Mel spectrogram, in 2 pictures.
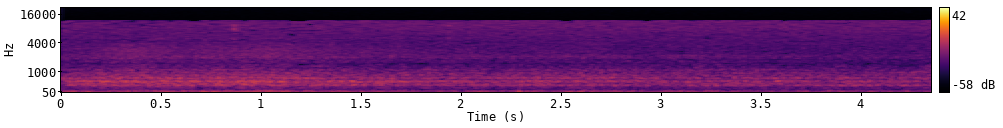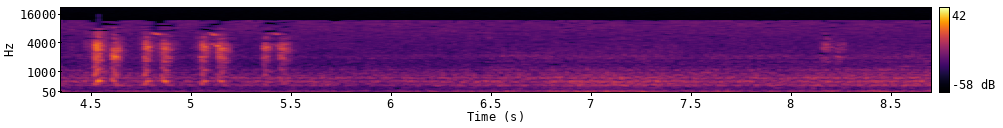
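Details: {'caption': 'Peregrine falcon flying and diving around a water tower on 5 February 2013 at 13:13: four quick, hoarse notes in a tight burst, then one faint note, over steady low wind rumble.'}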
